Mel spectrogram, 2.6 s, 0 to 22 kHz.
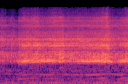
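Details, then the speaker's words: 2013 GasGas XC300E two-stroke with newly installed Lectron carb, held mostly at wide open throttle across sand: harsh, raspy sound indicating lean top-end mixture; later richened metering rod 1/4 turn and power jet 1/2 turn. "mostly wide open throttle I notice that the bike started to sound real rasp can you take a listen might be able to hear it through my microphone"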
